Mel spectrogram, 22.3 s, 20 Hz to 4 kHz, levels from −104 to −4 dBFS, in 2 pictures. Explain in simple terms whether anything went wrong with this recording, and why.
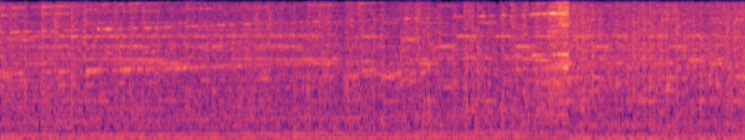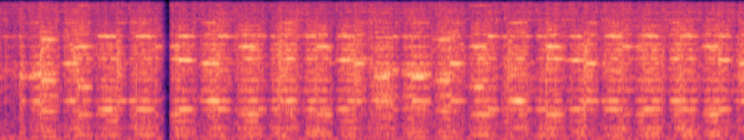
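Long network dropout at 13.6 to 13.8 s: the sound smears into a fading buzz, then returns with a brief piece lost, likely because data stopped arriving.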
